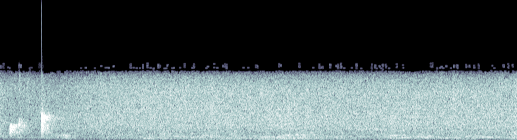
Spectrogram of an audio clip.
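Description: A man speaks calmly into a microphone nearby.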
